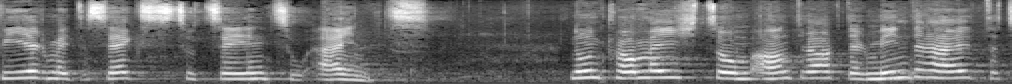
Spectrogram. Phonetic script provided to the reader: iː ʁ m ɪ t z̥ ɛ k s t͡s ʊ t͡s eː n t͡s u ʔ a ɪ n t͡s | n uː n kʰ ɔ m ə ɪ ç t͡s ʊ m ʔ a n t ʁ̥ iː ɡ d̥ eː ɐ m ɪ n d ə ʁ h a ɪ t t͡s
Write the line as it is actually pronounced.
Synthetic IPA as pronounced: iː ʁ m ɪ t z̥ ɛ k s t͡s u t͡s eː n t͡s u ʔ a ɪ n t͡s | n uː n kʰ ɔ m ə ɪ ç t͡s ʊ m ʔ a n t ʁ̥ aː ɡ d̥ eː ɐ m ɪ n d ə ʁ h a ɪ t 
